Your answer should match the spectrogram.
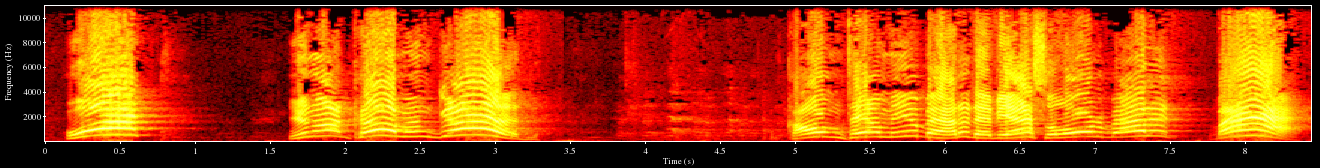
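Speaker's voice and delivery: loud, high, sarcastic brush-off; mock dismissive shout. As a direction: bark it down the phone, mocking. Acted phone call brushing off member.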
